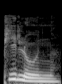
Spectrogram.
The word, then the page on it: pylône: francais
